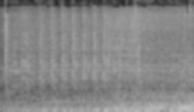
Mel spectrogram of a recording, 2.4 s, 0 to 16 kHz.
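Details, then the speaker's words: Cold start of a Toyota Camry with 115,000 miles, parked about six years. Oil was checked and looked clean, and the tank is full. Brief cranking catches quickly into a steady, even low idle with no knocks or misses: a healthy start. "It's gonna start, and it sounds healthy."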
